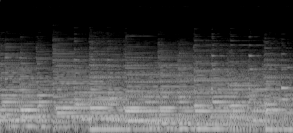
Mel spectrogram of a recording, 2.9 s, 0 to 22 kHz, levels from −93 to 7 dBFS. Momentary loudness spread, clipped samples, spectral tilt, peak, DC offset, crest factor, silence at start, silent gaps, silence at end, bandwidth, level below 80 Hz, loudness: 2 LU; under 0.1%; -8 dB/octave; -8 dBFS; under 0.1%; 14 dB; 0 s; none; 0 s; 7.6 kHz; -36 dBFS; -23 LUFS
